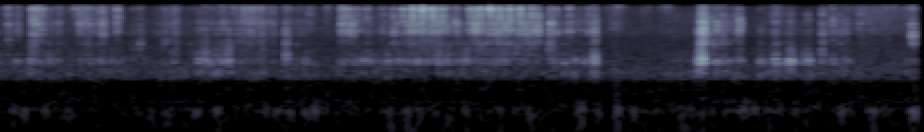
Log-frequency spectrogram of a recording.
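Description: A wooden stylus scratches the coating of a flat black scratch-art paper sheet lying on a table. It makes a quiet, dry, bright scratching of quick overlapping strokes with almost no low end, peaking in a sharper stroke about three and a half seconds in.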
